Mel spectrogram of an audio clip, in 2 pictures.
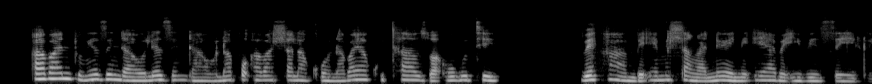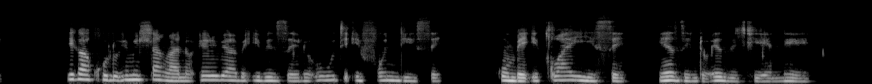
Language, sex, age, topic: North Ndebele, female, 36-49, health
